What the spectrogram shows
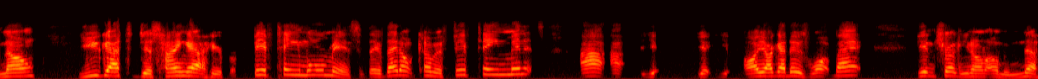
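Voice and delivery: ordinary talk

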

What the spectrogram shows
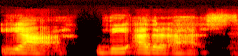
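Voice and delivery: slow, bone-dry, flat deadpan delivery. Retelling a TV scene, quoting Susan: imitating Susan's dry delivery. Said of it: "because it's Susan's dry delivery".

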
